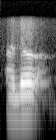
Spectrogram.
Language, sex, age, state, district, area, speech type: Manipuri, male, 60+, Manipur, Kangpokpi, urban, conversation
